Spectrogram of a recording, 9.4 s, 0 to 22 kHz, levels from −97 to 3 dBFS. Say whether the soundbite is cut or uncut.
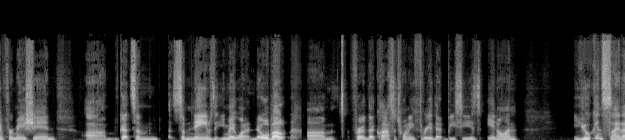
cut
